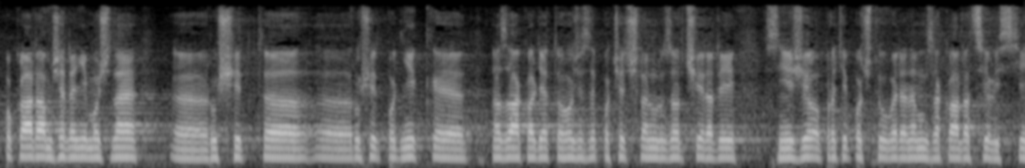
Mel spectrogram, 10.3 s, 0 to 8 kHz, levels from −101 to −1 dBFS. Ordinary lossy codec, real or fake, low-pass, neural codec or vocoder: MP3, 48 kbps; real; 7.2 kHz; none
